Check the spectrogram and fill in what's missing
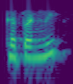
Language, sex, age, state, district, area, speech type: Telugu, female, 18-30, Andhra Pradesh, Guntur, urban, conversation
